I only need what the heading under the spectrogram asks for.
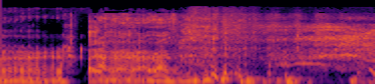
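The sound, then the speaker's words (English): A loud dog growl and bark sound effect, rough and snarling, breaks off for an instant, then continues as a sustained throaty growl with a few sharper barking bursts. “What's it labeled as? Barking. I'd say more of a growl, but hey.”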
